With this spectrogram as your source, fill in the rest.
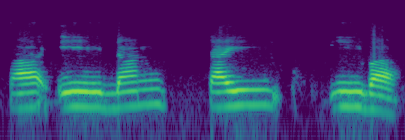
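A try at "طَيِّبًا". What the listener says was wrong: তাই নয়, ত ত সাইদান তাইয়িব। তয়্যিবা।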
